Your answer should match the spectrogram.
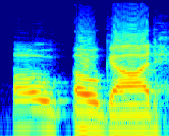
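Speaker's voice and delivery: a loud, alarmed outburst; alarmed oh God. Real, not acted. Reacting to a tribute finding explosives, loud alarm. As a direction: blurt it, bracing for the worst.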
